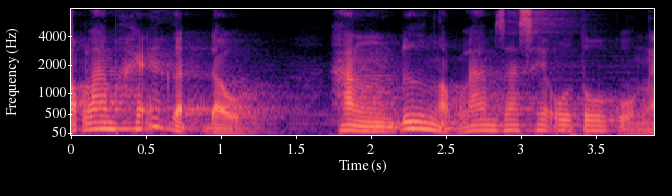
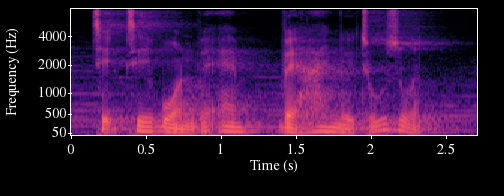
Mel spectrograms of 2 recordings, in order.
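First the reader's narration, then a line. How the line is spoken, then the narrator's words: Soft intimate murmur. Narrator (Vietnamese): Hằng thủ thỉ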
